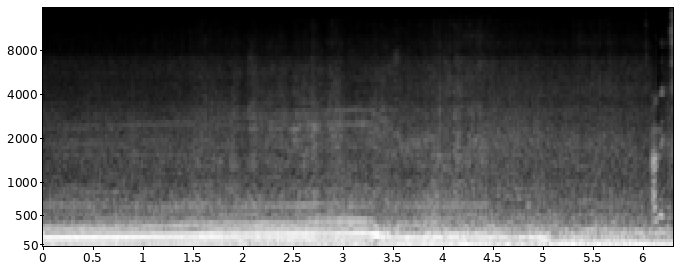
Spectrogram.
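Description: A motorcycle pulling out to overtake, its engine note holding a steady drone and then rising in pitch as it accelerates hard, loud and close throughout with wind rush, before the tone drops near the end.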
